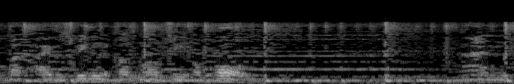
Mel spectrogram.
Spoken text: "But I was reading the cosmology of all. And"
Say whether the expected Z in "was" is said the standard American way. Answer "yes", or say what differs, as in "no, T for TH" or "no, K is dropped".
yes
